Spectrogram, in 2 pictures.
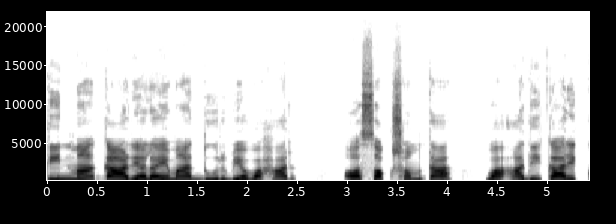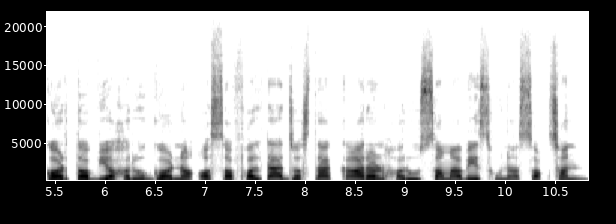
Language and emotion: Nepali, neutral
